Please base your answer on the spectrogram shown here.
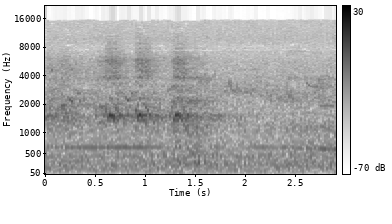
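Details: Forest crows harassing a great horned owl perched near their area. Three short, hoarse caws come in quick succession early on, then fade into quieter background noise with a faint steady tone.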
